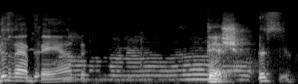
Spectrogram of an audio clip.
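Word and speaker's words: Phish: stoked to have this record how do you pronounce the name of that band fish fish yes oh it's called or fish you could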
